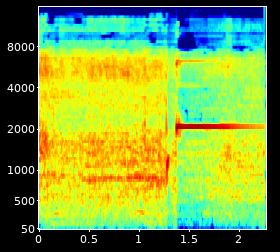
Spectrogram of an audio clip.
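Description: A high, steady beep held for about half a second, starting with a quick upward glide a little past the middle and then fading. It follows a fainter tone that rises slowly.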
